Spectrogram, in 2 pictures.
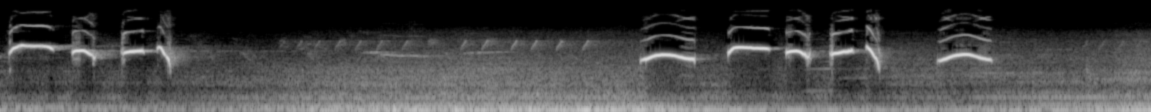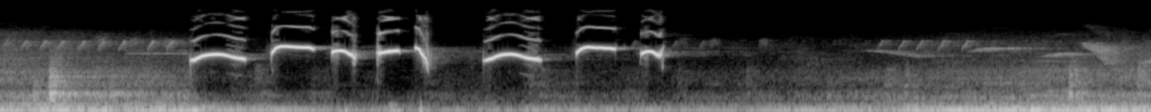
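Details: Female Oriental magpie-robin calling to arouse males. Bright whistled phrases, each a long arched note then several short slurred whistles, given in quick bursts, some phrases back to back, with faint low hum underneath.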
